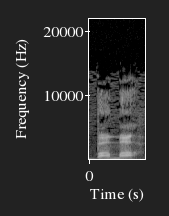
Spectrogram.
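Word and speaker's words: בָּמָה: in the Strong's Hebrew dictionary and it is pronounced Bama Bama is most commonly used to refer to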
